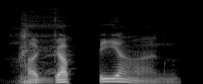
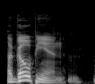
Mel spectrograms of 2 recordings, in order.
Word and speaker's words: Hagopian: That would be the Armenian pronunciation, or as close as I can manage. If we said it like an American, it would be Hagopian. But Hagup, H-A-G-O-P, the Armenian name version of Jacob.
